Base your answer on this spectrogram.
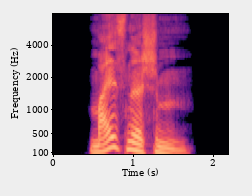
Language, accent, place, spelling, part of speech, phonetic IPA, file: German, Germany, Berlin, meißnischem, adjective, [ˈmaɪ̯snɪʃm̩], De-meißnischem.ogg
- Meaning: strong dative masculine/neuter singular of meißnisch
